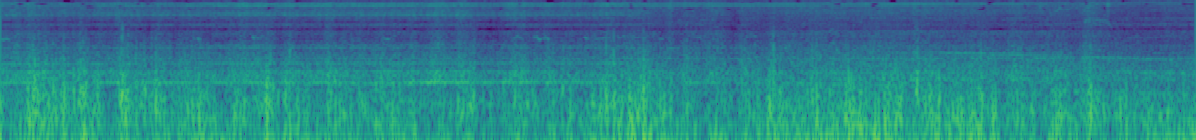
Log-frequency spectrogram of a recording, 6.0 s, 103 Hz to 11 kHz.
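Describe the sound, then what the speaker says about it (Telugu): Ather 450X electric scooter motor whirring while riding on the road between Tirupati and Tirumala, a loud continuous hum mixed with strong wind rush and road noise, with no talk. "ఏవైతే వెహికల్ నుంచి వచ్చే సౌండ్ ఏదైతే ఉంటుందో, మోటార్ సౌండ్"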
